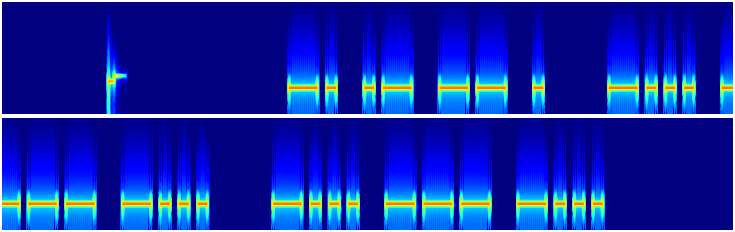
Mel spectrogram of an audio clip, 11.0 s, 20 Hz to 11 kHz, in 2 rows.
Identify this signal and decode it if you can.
Morse code, heard as a keyed tone, about 17 wpm, 700 Hz. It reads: NAME BOB BOB
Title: Practice QSO - Exchange 1 - Beginning - 17wpm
